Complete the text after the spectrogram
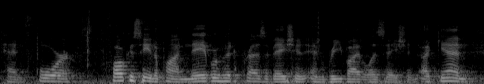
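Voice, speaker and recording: A man speaks with ordinary pitch variation. The room echo is audible. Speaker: historic preservation consultant. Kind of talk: public presentation to a commission. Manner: fast.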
